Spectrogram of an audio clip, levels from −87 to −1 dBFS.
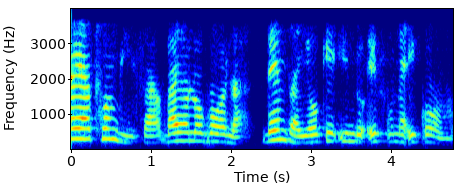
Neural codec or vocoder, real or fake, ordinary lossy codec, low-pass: none; real; AAC, 32 kbps; 3.6 kHz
